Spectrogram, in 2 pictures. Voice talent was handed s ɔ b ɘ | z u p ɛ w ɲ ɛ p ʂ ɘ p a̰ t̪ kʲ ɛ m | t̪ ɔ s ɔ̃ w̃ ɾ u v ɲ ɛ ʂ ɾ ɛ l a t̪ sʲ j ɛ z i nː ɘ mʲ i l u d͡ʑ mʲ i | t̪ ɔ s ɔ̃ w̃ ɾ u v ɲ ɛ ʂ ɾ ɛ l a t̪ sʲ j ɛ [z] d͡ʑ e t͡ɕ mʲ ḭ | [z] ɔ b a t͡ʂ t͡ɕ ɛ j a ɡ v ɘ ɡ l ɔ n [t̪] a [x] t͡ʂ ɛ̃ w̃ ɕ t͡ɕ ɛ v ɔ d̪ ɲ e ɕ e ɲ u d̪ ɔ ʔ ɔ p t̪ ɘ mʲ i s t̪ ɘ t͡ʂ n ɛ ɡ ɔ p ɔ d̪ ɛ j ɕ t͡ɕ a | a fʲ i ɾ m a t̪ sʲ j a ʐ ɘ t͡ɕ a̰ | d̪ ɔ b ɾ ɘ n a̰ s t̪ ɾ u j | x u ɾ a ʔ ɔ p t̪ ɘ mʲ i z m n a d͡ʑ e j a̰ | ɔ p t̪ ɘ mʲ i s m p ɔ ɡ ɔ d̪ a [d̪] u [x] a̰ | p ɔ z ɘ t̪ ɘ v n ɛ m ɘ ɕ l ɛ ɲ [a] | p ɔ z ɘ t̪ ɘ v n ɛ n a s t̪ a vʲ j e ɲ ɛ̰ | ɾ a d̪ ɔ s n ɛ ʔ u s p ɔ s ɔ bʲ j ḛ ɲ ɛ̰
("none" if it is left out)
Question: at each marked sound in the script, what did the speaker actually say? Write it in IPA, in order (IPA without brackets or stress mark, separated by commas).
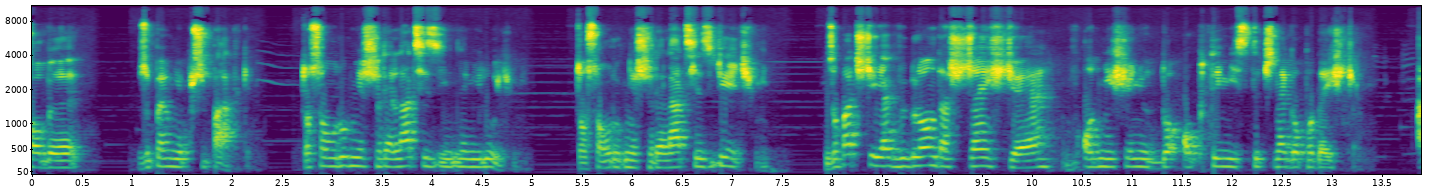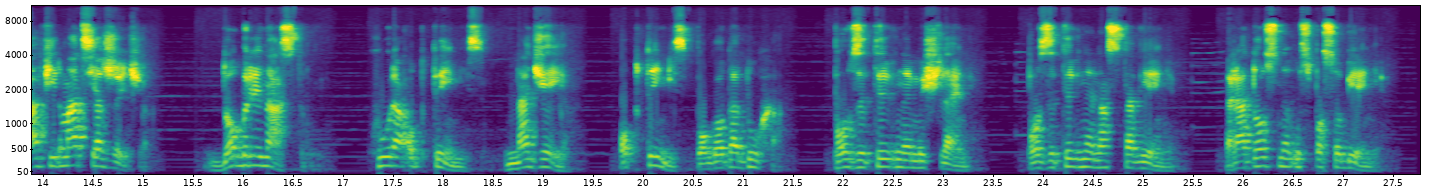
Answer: z, z, d̪, ʂ, d̪, x, ɛ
